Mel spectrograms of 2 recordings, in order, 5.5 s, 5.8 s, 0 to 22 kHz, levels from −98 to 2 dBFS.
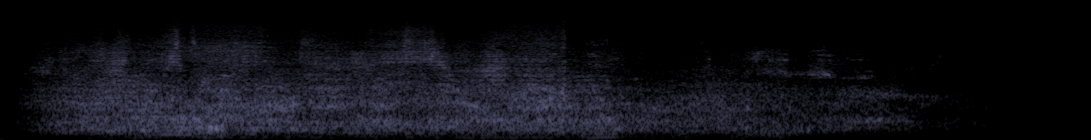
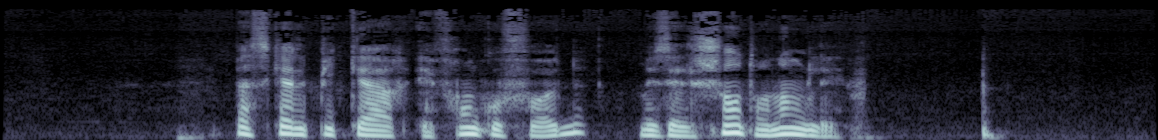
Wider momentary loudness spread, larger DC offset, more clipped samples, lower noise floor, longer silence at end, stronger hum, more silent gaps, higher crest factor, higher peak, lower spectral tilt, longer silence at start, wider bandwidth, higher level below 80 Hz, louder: second, 5 LU vs 17 LU; neither; neither; first, under -90 dBFS vs -69 dBFS; about the same, 0.7 s vs 0.8 s; neither; neither; about the same, 18 dB vs 18 dB; second, -48 dBFS vs -4 dBFS; second, -1.5 dB/octave vs -7 dB/octave; second, 0.1 s vs 0.9 s; first, 19 kHz vs 16 kHz; second, under -90 dBFS vs -56 dBFS; second, -62 LUFS vs -21 LUFS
